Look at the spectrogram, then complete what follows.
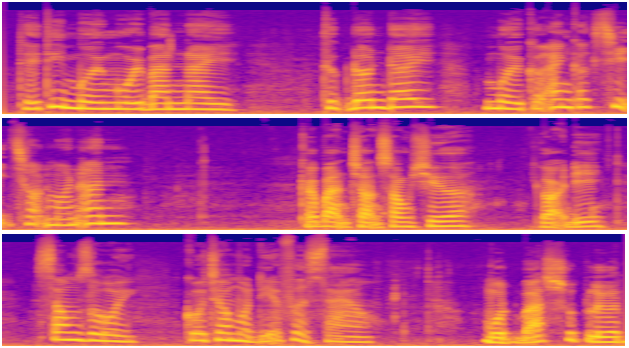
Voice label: Dialog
